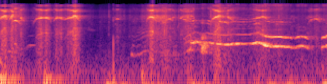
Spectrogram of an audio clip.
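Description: A few short noisy bursts, then about two seconds in a long wavering howl that is held for over a second and sags slightly in pitch near the end.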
